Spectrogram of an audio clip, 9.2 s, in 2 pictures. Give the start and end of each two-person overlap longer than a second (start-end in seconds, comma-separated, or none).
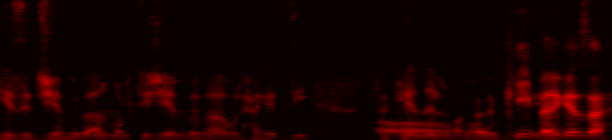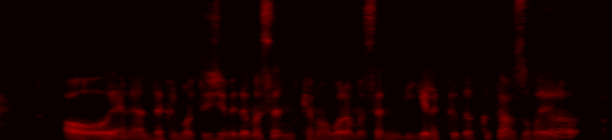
2.9-4.3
